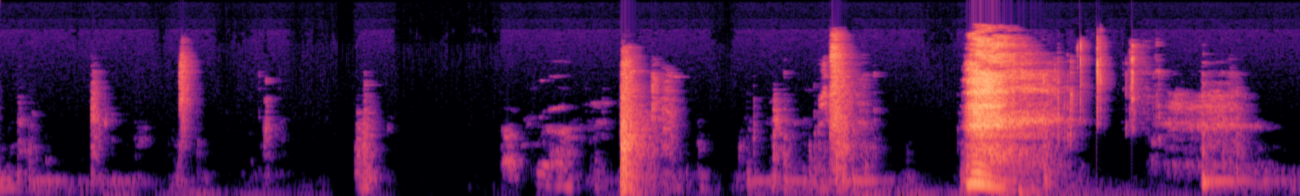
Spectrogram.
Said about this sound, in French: Attends, je vais fermer la porte, vu qu'il n'y a pas de.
